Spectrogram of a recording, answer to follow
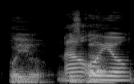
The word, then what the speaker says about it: Naa Oyoo: Naa Oyoo.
